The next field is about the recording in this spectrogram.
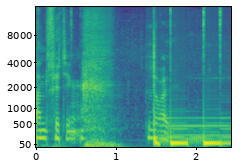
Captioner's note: laughs; deep bass music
